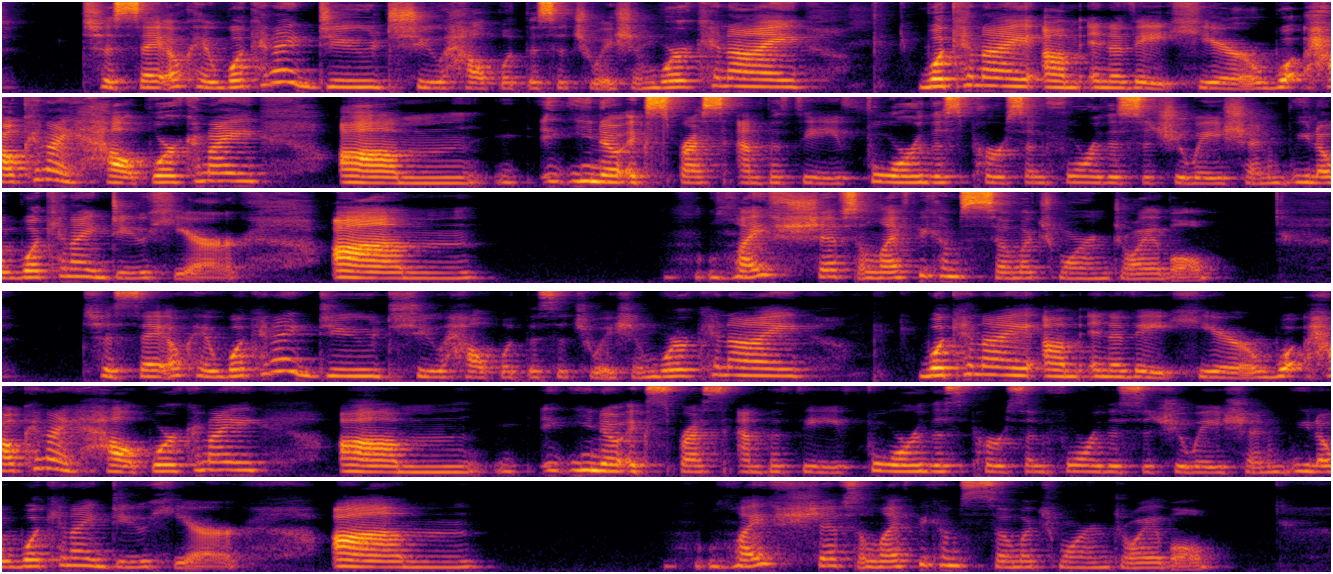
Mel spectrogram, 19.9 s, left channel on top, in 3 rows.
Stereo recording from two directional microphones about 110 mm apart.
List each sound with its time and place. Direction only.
0.3 s a woman's voice: 30° left (ahead or behind)
16.8 s speech: 30° left (ahead or behind)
